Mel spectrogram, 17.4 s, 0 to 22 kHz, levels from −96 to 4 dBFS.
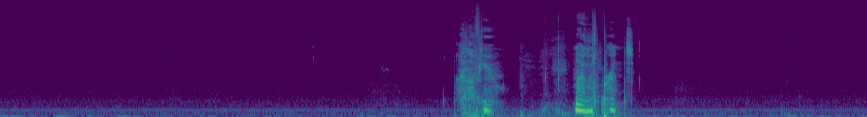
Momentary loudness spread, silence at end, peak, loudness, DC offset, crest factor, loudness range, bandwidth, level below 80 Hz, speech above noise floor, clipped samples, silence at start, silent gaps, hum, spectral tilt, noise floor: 27 LU; 4.7 s; -14 dBFS; -33 LUFS; under 0.1%; 26 dB; 15 LU; 13 kHz; -56 dBFS; 44 dB; under 0.1%; 9.15 s; none; none; -7 dB/octave; -73 dBFS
